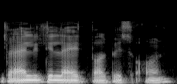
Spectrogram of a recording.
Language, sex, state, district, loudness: English, male, Arunachal Pradesh, Longding, -15 LUFS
